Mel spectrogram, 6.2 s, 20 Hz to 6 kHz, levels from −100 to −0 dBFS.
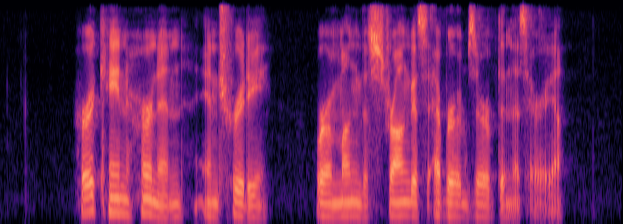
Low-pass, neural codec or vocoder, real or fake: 5.4 kHz; codec, 44.1 kHz, 7.8 kbps, DAC; fake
